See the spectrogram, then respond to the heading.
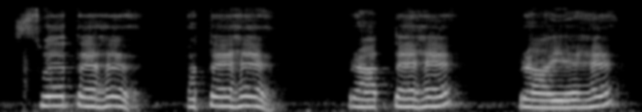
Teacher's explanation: हिंदी में विसर्ग का उच्चारण समाप्त हो चुका है। इसे भी अब ह के रूप में ही बोला जाता है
